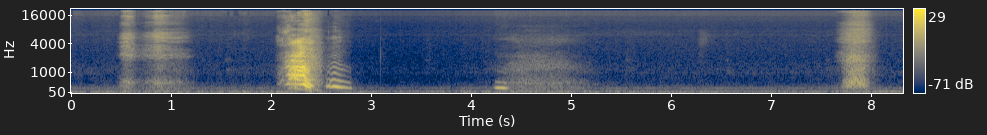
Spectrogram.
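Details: Adult with allergies sneezing three times: faint breathy catches build to a loud explosive voiced sneeze, a small vocal sound, then a later sharp burst of breath.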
